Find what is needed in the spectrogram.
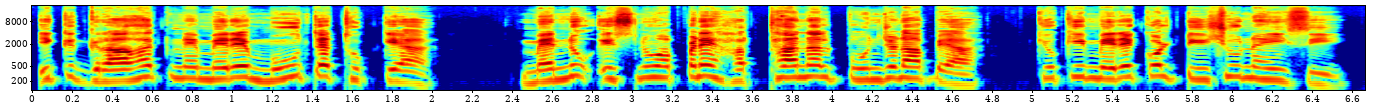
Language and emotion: Punjabi, disgusted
